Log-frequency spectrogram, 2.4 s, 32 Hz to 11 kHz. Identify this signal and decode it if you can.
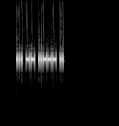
Morse code, heard as a keyed tone, about 47 wpm, 700 Hz. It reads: SM2I
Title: DXCC-100 Call Signs - 4 Characters - 50wpm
